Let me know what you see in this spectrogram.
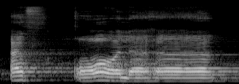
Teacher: قاف کو موٹا کر کے پڑھ رہے ہیں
